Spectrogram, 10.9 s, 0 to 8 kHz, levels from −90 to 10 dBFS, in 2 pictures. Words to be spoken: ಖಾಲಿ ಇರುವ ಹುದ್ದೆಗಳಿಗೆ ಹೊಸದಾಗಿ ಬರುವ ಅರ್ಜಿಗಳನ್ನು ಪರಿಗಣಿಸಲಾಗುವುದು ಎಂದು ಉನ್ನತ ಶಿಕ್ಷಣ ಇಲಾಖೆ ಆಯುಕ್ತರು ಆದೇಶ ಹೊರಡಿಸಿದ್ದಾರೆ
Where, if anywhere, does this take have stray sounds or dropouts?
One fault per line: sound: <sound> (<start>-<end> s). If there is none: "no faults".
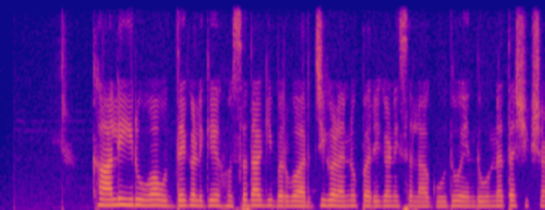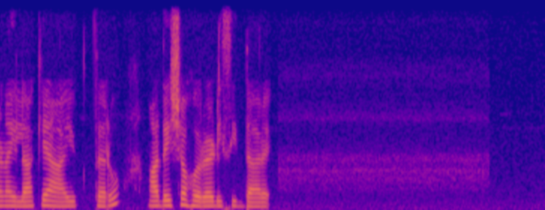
no faults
